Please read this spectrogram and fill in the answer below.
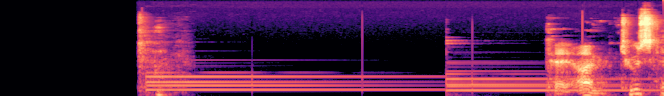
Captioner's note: laughs softly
